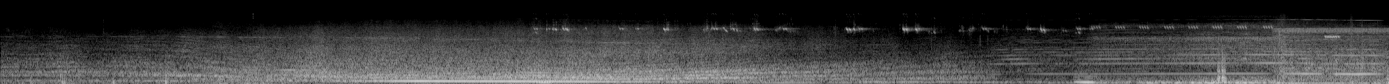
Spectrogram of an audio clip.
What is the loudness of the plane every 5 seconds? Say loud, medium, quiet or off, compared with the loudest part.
loud, loud, medium.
